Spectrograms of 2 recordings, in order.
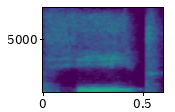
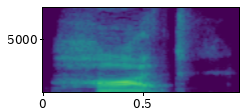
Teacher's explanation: the way heat is pulled way back, heat, and hot, and how your jaw drops down, and the vibration is going to shift within your mouth.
